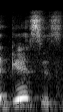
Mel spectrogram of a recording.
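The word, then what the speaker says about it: guests: تو ذا جيسز للضيوف، والتي هنا ما بتتنطقش، جيسز جيسز الضيوف. طب ليه التي ما بتتنطقش؟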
